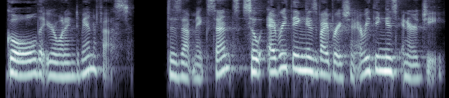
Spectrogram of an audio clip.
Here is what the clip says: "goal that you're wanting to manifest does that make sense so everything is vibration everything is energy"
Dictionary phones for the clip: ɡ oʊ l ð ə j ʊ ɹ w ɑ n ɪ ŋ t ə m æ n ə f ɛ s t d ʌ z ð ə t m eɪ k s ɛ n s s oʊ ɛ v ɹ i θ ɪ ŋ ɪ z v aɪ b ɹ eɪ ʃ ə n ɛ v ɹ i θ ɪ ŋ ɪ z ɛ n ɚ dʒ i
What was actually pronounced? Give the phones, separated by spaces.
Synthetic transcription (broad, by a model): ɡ oʊ l ð ə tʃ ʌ ɹ w ɑ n ɪ ŋ t ə m æ n ə f ɛ s t d ʌ z ð ə t m eɪ k s ɛ n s s oʊ ɛ v ɹ i θ ɪ ŋ ɪ z v aɪ b ɹ eɪ ʃ ə n ɛ v ɹ i θ ɪ ŋ ɪ z ɛ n ɚ dʒ i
